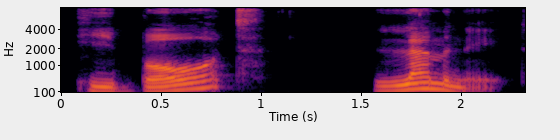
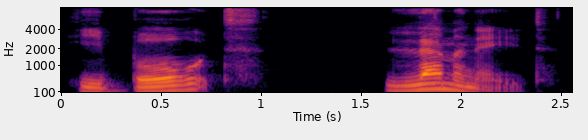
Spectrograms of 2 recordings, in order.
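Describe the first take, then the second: No difference in how they are said.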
